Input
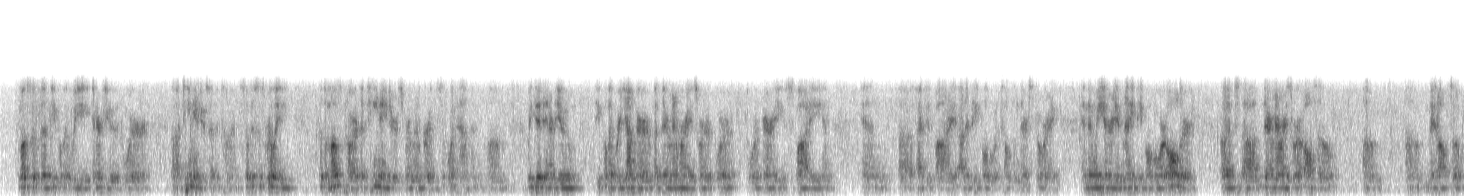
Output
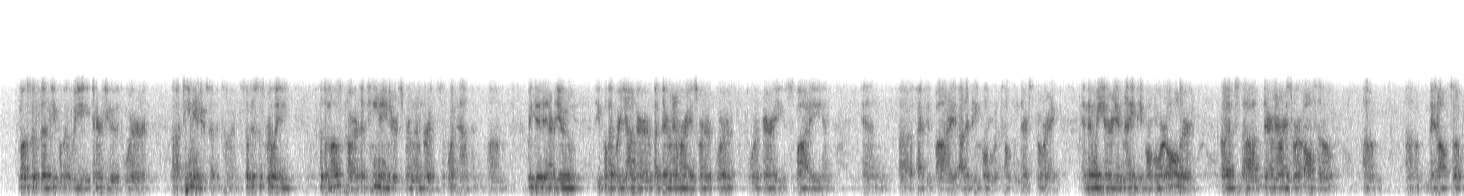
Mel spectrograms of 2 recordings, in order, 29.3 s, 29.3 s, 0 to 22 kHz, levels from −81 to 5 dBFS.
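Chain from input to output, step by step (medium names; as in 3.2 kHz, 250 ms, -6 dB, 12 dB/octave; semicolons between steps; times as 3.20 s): peak limiter -18 dBFS, peak gain reduction 10 dB; on a send: delay 776 ms -19 dB; on the sum: upward expansion 1.5:1, over -40 dBFS; trim +4.5 dB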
